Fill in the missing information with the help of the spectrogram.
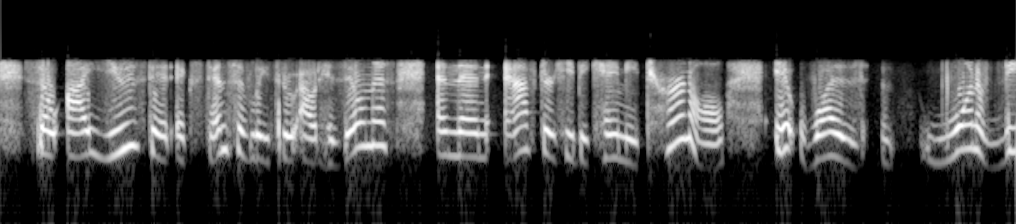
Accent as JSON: {"language": "English", "town": "Oak Park", "region": "Illinois", "country": "United States", "said": "Well, I am from Oak Park, Illinois, a wonderful town, intellectual, lots and lots of opportunities to act and to sing"}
